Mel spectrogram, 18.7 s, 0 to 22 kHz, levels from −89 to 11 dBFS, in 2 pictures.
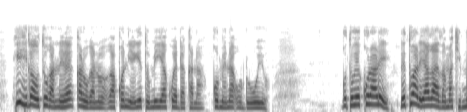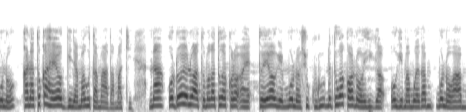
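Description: At 4.19 to 4.24 s there is a short stall from a late packet. One packet missed its playout slot, so the jitter buffer briefly ran dry and the receiver extended the last sound by about 30 ms. Nothing is lost, but that sound lingers too long, with a slight buzz or dip. Playback resumes 30 ms later than before.

Between 4.60 and 5.46 s repeated stalls produce a stutter. Packets kept arriving behind schedule, and the buffer emptied five times. Each gap was bridged by continuing the preceding sound, about 88 ms in total, with the longest fill at 61 ms and faded. About a tenth of that stretch is concealment, so the audio drags in small hitches.

From 6.20 to 8.81 s a jitter buffer slow-down stretches the speech to about 94% speed. To rebuild its reserve, the receiver repeated individual pitch periods and pause fragments, adding 165 ms. Pitch stays put, but sounds are drawn out.

From 10.72 to 12.35 s a jitter buffer speed-up runs the speech at about 109% speed. 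With excess audio queued, the receiver trimmed short pitch-period pieces, roughly 150 ms overall. The speech sounds hurried at unchanged pitch. Throughout, the Opus call path limits the audio to about 8 kHz, at a bitrate near 48 kbps.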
